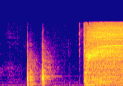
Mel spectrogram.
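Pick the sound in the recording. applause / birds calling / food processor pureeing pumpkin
food processor pureeing pumpkin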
